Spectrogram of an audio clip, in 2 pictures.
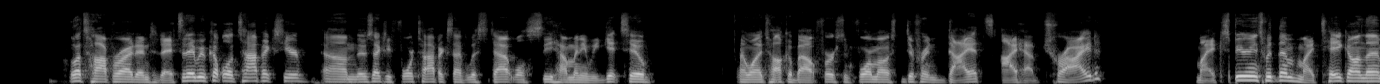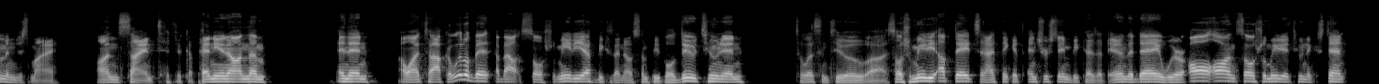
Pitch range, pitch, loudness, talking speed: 105-135 Hz, 120 Hz, -23 LUFS, 225 wpm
